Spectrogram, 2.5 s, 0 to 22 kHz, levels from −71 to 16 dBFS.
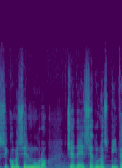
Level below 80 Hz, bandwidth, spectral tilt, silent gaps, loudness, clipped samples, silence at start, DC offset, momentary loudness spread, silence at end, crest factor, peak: -46 dBFS; 14.5 kHz; -6 dB/octave; none; -20 LUFS; under 0.1%; 0 s; under 0.1%; 7 LU; 0 s; 14 dB; -6 dBFS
